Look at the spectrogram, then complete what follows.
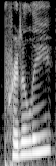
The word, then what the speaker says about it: prettily: Just like glittery, we have prettily. In American English, that double t is going to change to a flap t. So in your mind, think of it as a d.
